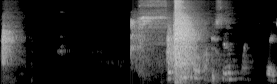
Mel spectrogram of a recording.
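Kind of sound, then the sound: household object, door being closed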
